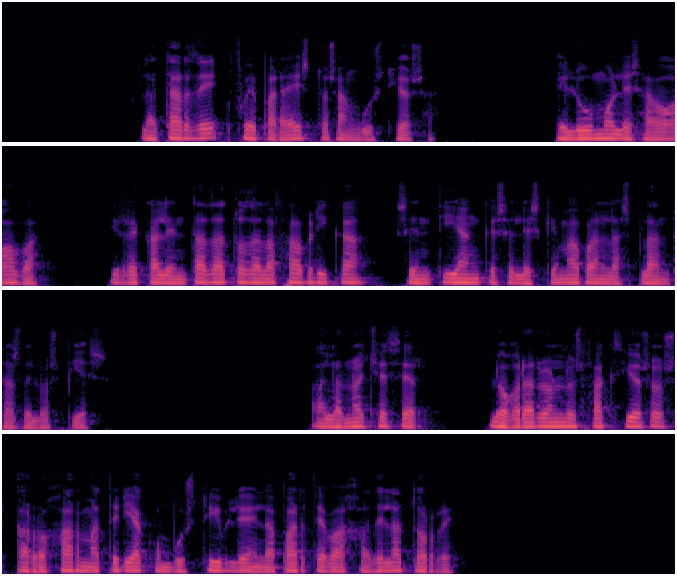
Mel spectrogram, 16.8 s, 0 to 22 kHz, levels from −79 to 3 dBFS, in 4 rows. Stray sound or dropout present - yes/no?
no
